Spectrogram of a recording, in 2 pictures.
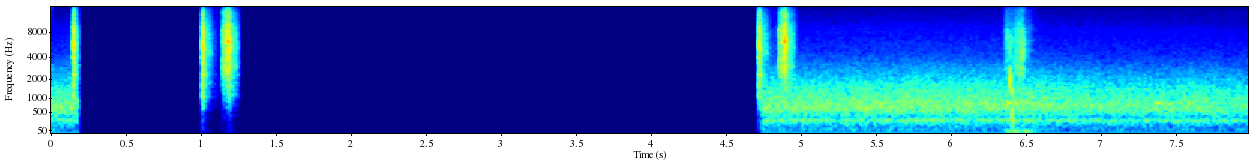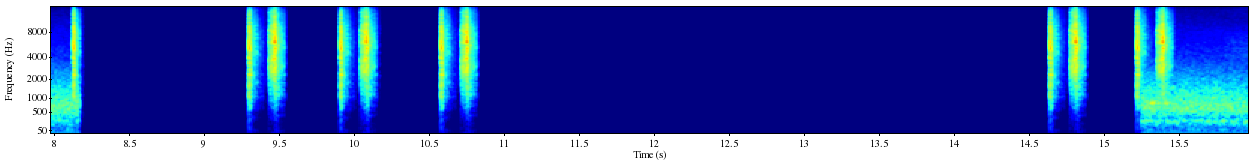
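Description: Short electronic clicks sound as menu items are picked.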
